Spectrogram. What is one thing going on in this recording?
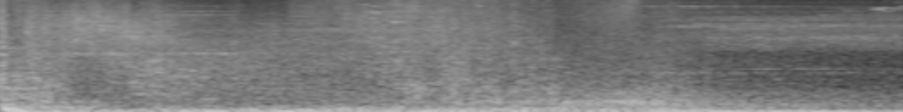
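Game spell effects crash and boom in a battle.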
